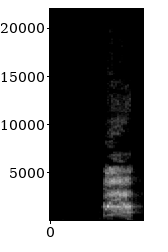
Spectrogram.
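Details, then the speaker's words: Woman with aggressive hiccups lasting about 6–10 minutes, possibly from inhaling a small lemon cake; a single sharp, voiced gulping hiccup after silence, which she likens to a squealing pig; hiccup. "so i can usually get rid of them but this one's a car these are like really aggressive hiccups oh what even our hiccups weird aren't they"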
